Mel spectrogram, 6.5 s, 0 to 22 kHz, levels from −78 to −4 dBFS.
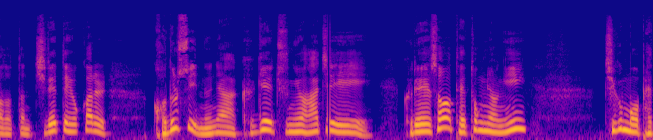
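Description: Separately encoded pieces of this speech clip were joined without trimming the encoder's start-up delay and end padding, leaving a gap at a join of encoded pieces: a 25 ms silence from 3.28 to 3.30 s with smeared edges, after which the speech resumes where it stopped.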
